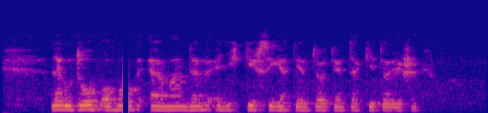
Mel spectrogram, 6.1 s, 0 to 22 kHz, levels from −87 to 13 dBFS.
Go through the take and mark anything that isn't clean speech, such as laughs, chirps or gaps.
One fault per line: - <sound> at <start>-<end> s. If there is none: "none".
- dropout at 1.5-1.6 s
